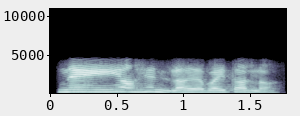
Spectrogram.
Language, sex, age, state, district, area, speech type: Dogri, female, 18-30, Jammu and Kashmir, Samba, rural, conversation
